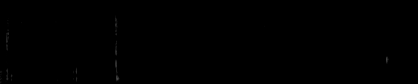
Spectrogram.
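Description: Near silence with a few faint, scattered clicks of computer keys, the loudest about a second in.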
